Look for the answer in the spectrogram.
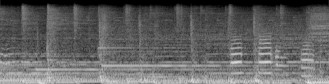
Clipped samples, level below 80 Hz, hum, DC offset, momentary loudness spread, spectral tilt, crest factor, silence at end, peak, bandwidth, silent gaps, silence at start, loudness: under 0.1%; -24 dBFS; none; under 0.1%; 4 LU; -5 dB/octave; 14 dB; 0 s; -2 dBFS; 18 kHz; none; 0 s; -15 LUFS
